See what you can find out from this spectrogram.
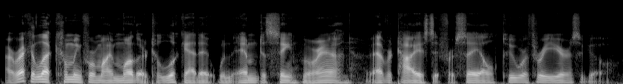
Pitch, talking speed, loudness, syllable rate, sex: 90 Hz, 230 wpm, -21 LUFS, 5.7 syllables/s, male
